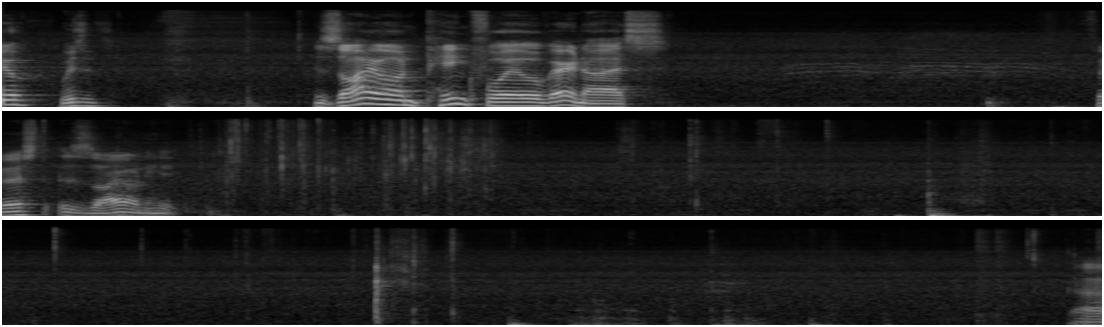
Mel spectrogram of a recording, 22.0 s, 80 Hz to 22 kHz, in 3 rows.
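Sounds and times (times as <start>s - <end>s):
trading cards being handled: 8.6s - 10.8s.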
